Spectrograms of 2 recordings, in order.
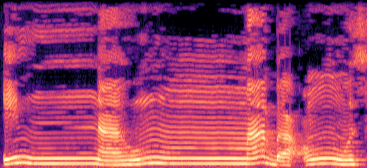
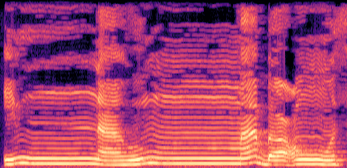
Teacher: Memasukkan bacaan mim sukun pada mim yang berharokat disertai dengung. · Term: idgham mithli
